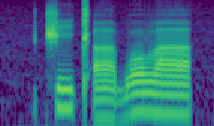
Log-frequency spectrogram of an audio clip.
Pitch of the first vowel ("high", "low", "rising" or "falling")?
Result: high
